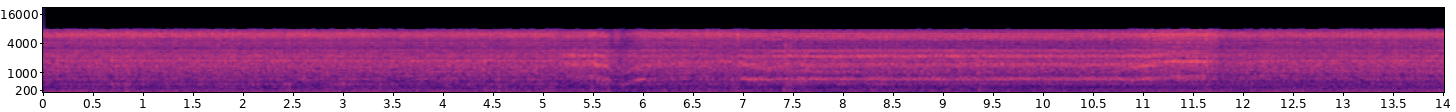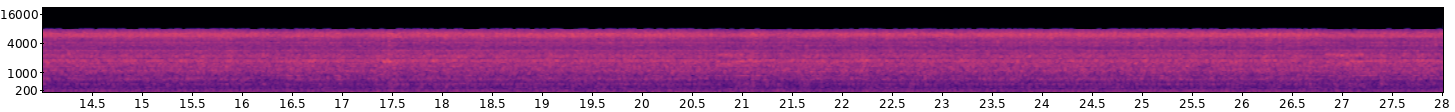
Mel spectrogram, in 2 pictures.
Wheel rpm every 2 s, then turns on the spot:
230, 230, 200, 190, 160, 190, 230, 230, 230, 230, 230, 230, 230, 230.
none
